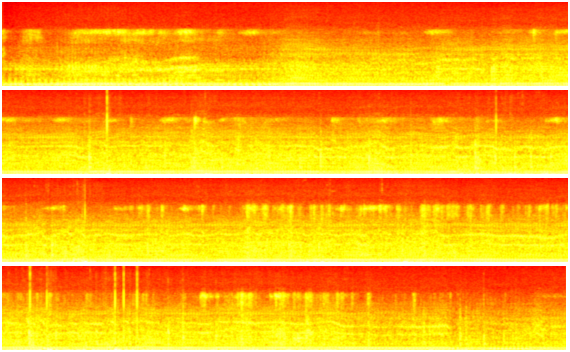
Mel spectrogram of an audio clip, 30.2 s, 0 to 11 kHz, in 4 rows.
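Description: Bristol Venturi 500 motorcycle engine running steadily at low revs while riding a loose dirt trail, with tyre and chassis noise over the rough ground and occasional sharp knocks from bumps, a few of them standing out above the engine.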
